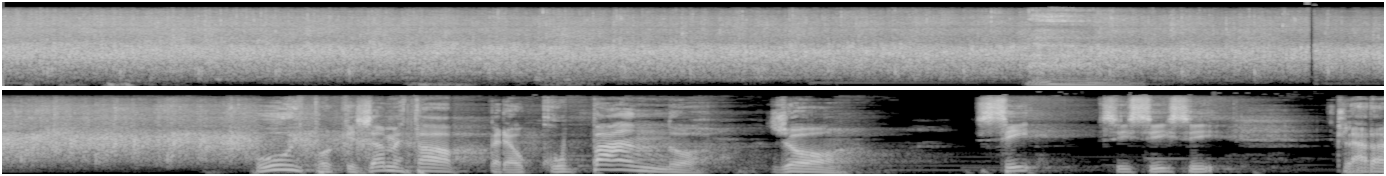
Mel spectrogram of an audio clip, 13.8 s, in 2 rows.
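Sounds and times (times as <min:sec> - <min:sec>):
audience applause: 0:00.0 - 0:09.0
speech: 0:08.2 - 0:11.2, 0:11.8 - 0:13.8.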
